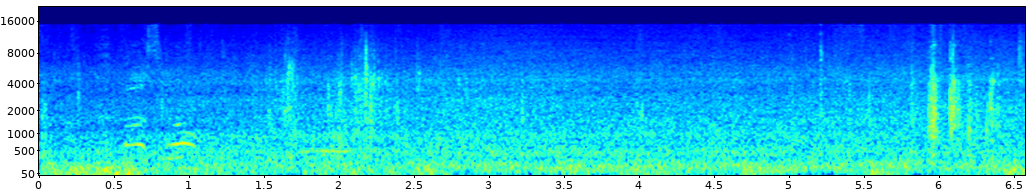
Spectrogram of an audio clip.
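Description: Surf breaking on a rocky shore, with wind buffeting the microphone. A few short voice sounds come in the first second or so.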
